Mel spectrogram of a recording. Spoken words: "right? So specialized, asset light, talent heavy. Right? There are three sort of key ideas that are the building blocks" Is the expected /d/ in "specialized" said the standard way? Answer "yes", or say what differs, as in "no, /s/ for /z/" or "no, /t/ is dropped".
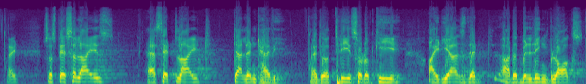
no, /d/ is dropped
